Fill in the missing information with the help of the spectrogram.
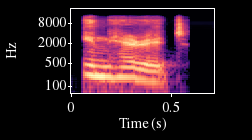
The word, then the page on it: inherit: Indian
